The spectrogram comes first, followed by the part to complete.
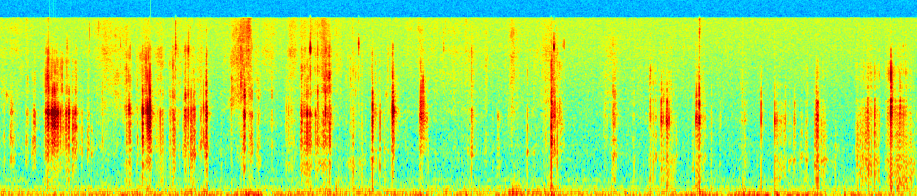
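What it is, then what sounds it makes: Rose quartz crystal chunk. A large, solid, rough rose quartz chunk held in both hands is tapped and scratched with long fingernails across its faceted surface. Quick, dry clicks mix with bright, crunchy scratching strokes over a faint low rumble, each tap dying almost instantly with no ring.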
